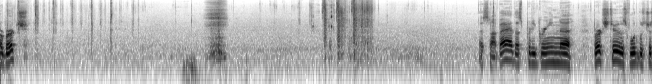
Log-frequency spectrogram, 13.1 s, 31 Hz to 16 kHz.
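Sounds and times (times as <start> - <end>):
person sniffing: 4.0 - 4.6.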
